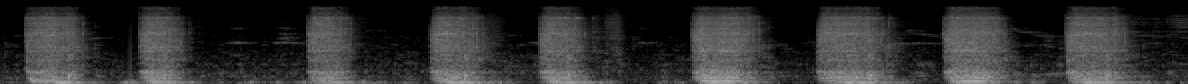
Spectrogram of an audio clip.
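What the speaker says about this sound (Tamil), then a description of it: "இந்த கலரு துணியை இழுக்காமல் கரெக்டாக எடுத்து விட்டு தச்சுட்டு வந்துடுங்க" A sewing machine stitches fabric piping in about nine loud, close bursts of rapid mechanical whirring, each lasting under a second and separated by short quiet gaps as the fabric is repositioned.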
